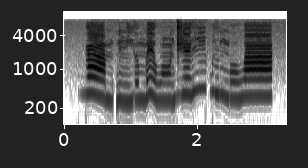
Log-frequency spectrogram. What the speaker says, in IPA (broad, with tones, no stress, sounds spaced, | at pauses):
ɡ aː˦˨ m ɗ ĩ˨ j ə˨ m ɛ˦˨ w ɔ̃˨ d͡ʒ ɛ˧ ɣ i˦ ɓ ɨ˧ ŋ o˧ w aː˦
